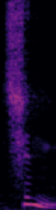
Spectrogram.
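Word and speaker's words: Zin: 그 다음에 여기 와일드니스 오브, 이거는 친 이렇게 발음되죠. 그래서 요 TS라고 쓰기도 하고 또 어느 영어 표기는 Z죠.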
